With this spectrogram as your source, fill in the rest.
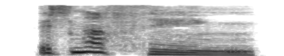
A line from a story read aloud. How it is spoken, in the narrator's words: he said reassuringly, lowering his voice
